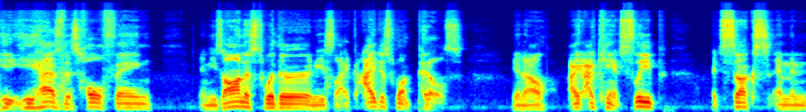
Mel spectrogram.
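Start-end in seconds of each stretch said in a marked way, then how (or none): none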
